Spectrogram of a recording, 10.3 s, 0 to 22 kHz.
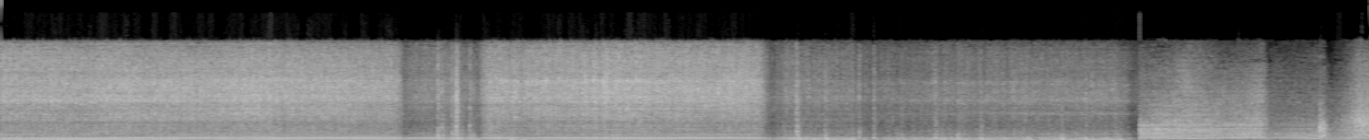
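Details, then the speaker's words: LS-powered S10 Blazer launching on a pebbly road: engine revs climb hard, then the pull breaks into choppy surges as the rear hops. Wheel hop on launch, cause not confirmed. "I'll try to get some rolling cuz even just rolling into it it still hops in the back"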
